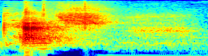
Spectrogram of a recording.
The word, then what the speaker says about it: cache: just need to erase the cache or Cas depending on how you pronounce it I'm pretty sure you're supposed to pronounce it cash though in Australia a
